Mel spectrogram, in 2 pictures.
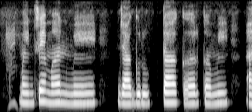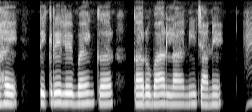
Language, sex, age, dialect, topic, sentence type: Chhattisgarhi, female, 18-24, Northern/Bhandar, banking, statement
